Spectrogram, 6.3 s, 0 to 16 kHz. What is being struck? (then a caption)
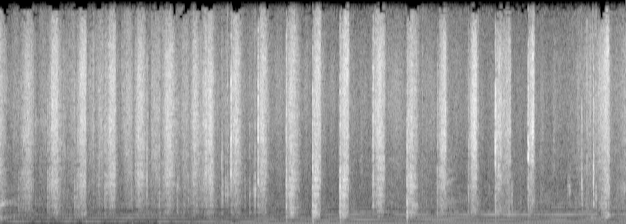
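Corroded steel canister. A gloved hand brushes dirt and rust off a corroded, closed, hollow steel cylindrical canister about 20 cm long with unknown contents, half-buried in soil at a WW2 battlefield, using a white-bristled brush. About 17 quick, bright, scratchy strokes rasp across the metal at an uneven pace. A steady low hum and faint tonal lines run underneath.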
